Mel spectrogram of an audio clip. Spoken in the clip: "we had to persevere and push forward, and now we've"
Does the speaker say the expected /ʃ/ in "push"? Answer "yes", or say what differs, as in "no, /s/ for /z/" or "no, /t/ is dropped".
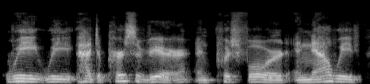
yes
